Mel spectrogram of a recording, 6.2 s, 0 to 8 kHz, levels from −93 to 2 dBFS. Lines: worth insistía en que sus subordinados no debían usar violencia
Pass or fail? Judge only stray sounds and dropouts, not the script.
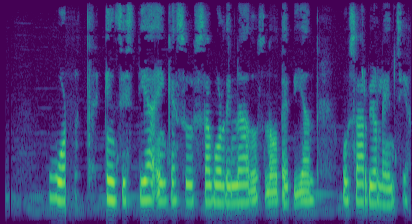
fail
